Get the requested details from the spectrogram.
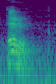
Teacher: Porém, o R, tanto o R este que estamos falando, o do Faraó, deve ser o R na ponta da língua, não aquele R, esse não serve.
